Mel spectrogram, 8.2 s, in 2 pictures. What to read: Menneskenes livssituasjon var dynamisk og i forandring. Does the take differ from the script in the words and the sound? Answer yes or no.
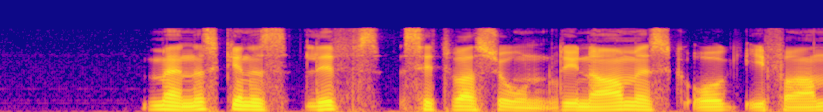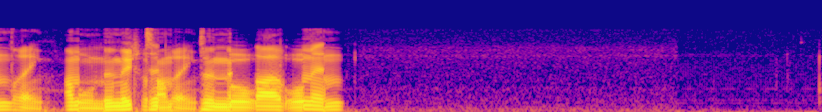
yes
